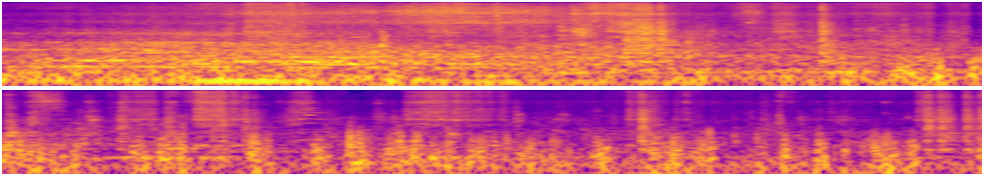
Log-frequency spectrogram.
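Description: Tyres crunch over gravel as a truck rolls along.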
